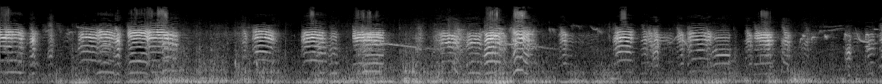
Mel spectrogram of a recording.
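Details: A CFW (pastel mutation) black-cheeked Zebra Finch gives nasal, buzzy, toy-trumpet notes in quick repeated bursts.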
